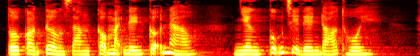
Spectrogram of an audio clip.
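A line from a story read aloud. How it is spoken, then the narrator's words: Smug loud laughter. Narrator (Vietnamese): Cát Tắc vẫn còn đang hà hề đắc ý cười to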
